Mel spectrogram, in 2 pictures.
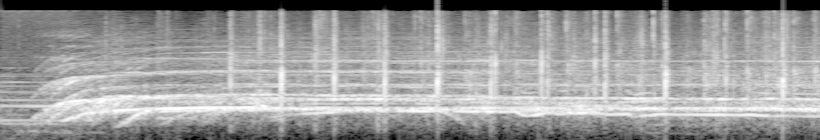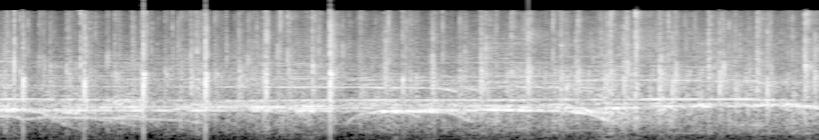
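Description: Audience cheering with many long, high-pitched screams and scattered clapping, rising as the stage music stops.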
